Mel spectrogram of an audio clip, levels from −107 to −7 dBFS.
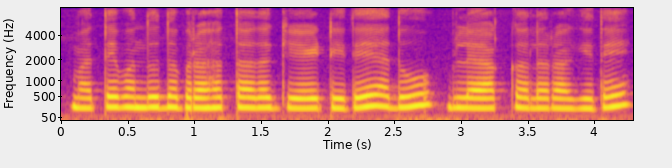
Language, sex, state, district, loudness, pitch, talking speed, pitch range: Kannada, female, Karnataka, Bidar, -13 LUFS, 235 Hz, 125 wpm, 225-245 Hz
